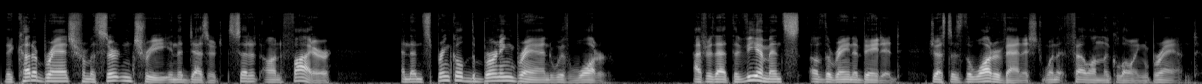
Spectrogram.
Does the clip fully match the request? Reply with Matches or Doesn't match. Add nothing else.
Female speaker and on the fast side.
Doesn't match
